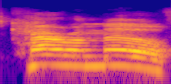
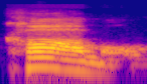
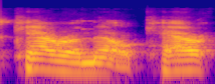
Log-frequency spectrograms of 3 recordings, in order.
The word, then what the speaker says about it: caramel: Yes, and it is caramel, folks, not caramel, like these annoying people that say caramel. Yeah, it's caramel. There's 3 syllables. Car-a-mel. It's not really difficult.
